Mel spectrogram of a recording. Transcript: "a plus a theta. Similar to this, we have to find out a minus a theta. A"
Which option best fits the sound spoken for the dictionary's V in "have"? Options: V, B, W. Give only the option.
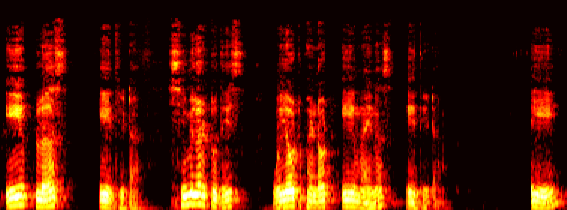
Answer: W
